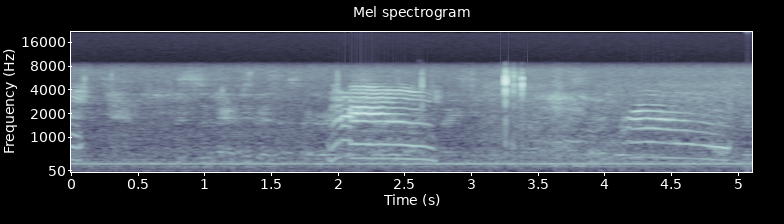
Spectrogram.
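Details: A house cat seeking attention gives two clear, drawn-out meows about two seconds apart, the second trailing downward. A faint click and steady room hum are heard between them.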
